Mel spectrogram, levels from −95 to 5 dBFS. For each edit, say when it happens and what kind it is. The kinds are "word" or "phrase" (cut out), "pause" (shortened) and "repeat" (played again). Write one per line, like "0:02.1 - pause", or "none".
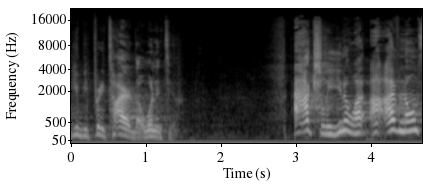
none

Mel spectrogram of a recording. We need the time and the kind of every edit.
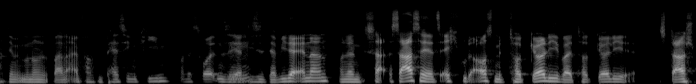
0:03.3 - pause

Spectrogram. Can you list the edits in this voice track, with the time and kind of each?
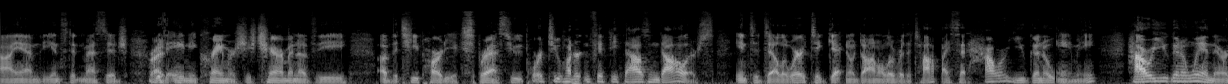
0:03.8 - word
0:05.2 - word
0:08.5 - word
0:10.5 - word

